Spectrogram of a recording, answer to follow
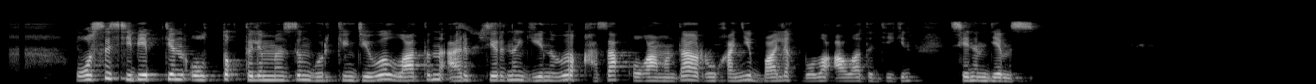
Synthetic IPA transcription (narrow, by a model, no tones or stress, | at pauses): wo̞səse̞be̞p̚t̪e̞nʊlˠt̪ːəq̚t̪ʰɪlɪmɪzd̪ɪŋwɵɾkʲe̞nd̪e̞wɪlˠɑt̪ənæɾɪp̚t̪e̞ɾɪnɪŋje̞nuwɪqʰɑzɑqʰːo̞ʁɑmənd̪ɑɾuχɑnijbɑjlˠəq̚bo̞lˠɑ̰ʔɑlˠɑd̪əd̪e̞ɡʲe̞n | se̞nɪmd̪e̞mɪz̥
